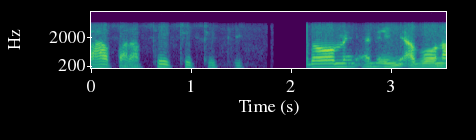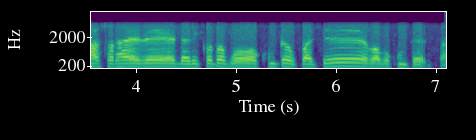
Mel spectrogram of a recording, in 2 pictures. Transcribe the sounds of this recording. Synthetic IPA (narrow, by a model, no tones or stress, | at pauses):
t̪aɦapa̰ɾa̰b̚ʈʰik̚ʈʰik̚ʈʰik̚ʈʰik̚ | adɔmɛnamɛɲa̰bɔnasɔɾɦajɾɾɛɖaɾikɔd̪ɔbɔkʰunʈɛupat͡ʃɛbabɔkʰunʈɛt̪̚t̪a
